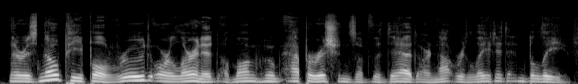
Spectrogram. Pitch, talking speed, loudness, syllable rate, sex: 135 Hz, 185 wpm, -17 LUFS, 5.4 syllables/s, male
